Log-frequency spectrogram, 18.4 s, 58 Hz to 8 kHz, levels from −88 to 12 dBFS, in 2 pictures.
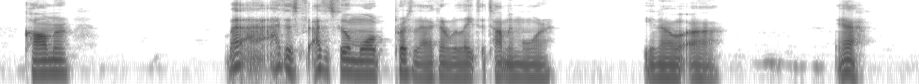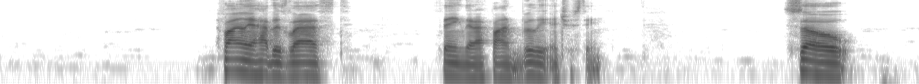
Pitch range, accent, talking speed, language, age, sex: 100-120 Hz, American, 105 wpm, English, 20-39, male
